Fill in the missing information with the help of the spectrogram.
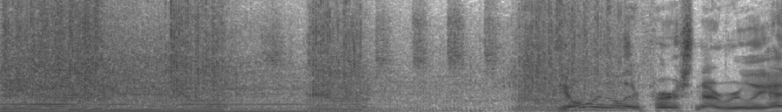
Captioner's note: rock music; motorcycle engines revving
